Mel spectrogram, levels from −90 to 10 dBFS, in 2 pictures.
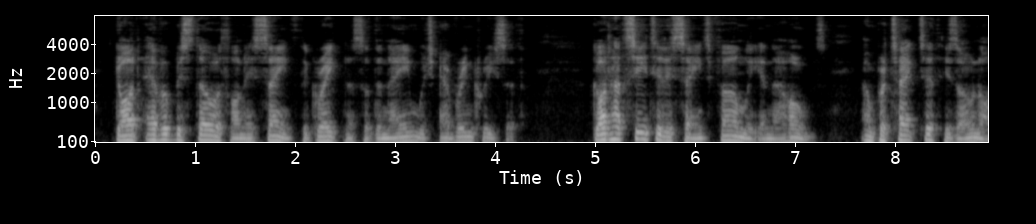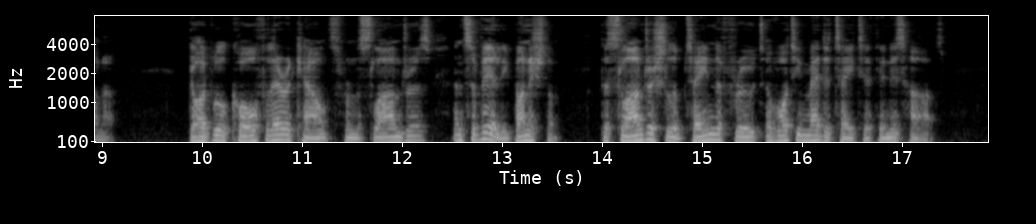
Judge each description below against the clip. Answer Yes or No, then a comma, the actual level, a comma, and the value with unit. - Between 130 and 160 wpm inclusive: No, average, 185 wpm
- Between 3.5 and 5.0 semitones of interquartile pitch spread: No, wide, 5.4 semitones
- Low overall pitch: Yes, low, 100 Hz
